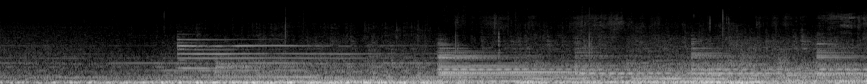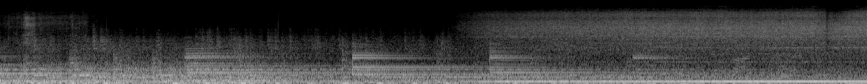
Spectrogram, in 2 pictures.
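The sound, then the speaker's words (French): Wind tunnel airflow, heard from the hall of the wind tunnel with a scale car model in the test section, roars steadily and loudly throughout, a dense low rushing noise layered with shifting mechanical whines and tonal hums that change pitch in steps, ending with a brighter hiss. “vous entendez encore le bruit du vent. Là-haut dans la veine, la maquette d'automobile qu'on avait cachée à notre arrivée, secrète sous un drap noir, est à nouveau dans le vent de la soufflerie.”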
